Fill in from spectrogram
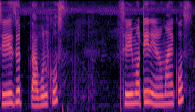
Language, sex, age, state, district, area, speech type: Assamese, female, 18-30, Assam, Dhemaji, rural, spontaneous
